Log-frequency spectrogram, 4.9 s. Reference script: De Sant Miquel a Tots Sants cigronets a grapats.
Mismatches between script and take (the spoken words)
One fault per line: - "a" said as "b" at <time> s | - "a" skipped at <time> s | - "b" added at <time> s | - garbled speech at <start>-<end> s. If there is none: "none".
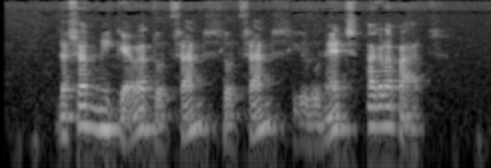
- "Tots Sants" added at 2.3 s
